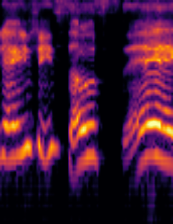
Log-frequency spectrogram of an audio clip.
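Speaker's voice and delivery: play-acted, very slow, drawn-out tearful weeping. Retelling a past talk with jay: retelling crying words. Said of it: "I went start crying".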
